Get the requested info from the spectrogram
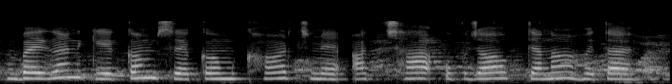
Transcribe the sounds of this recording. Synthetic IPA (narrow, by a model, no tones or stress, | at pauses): bəɪɡənkekəmsekəmkʰəɾt͡ʃmẽətːʃʰaupd͡ʒakt̪ənaɦojt̪aɦɛ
